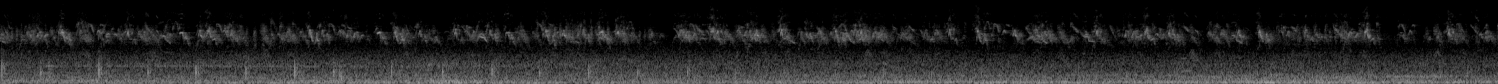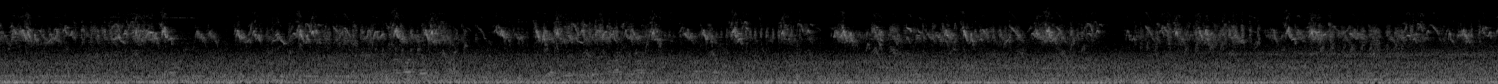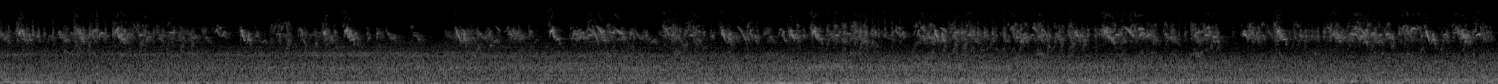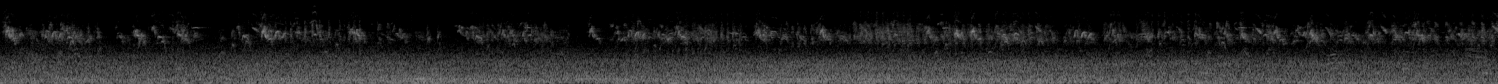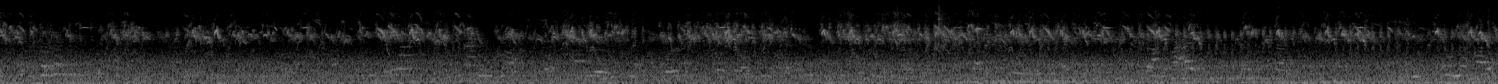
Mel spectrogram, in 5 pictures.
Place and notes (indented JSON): {
  "title": "Moabit, Berlin, Germany - Sparrow chatter",
  "date": "2012-03-28 17:41:00",
  "description": "One of Berlin's ubiquitous sounds on a cold grey evening.",
  "latitude": "52.53",
  "longitude": "13.34",
  "altitude": "40",
  "timezone": "Europe/Berlin"
}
